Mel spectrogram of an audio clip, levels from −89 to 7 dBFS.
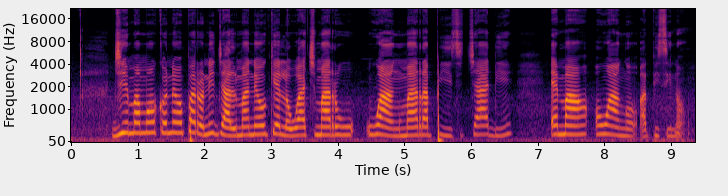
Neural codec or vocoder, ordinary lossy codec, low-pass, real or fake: none; none; none; real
